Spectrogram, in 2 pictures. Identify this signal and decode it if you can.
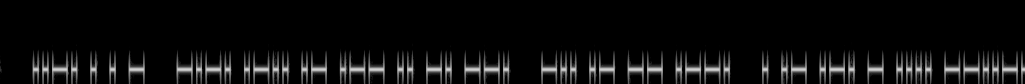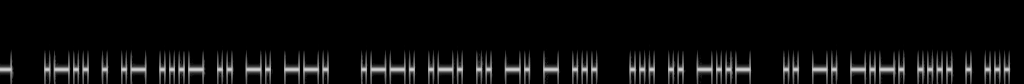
Morse code, heard as a keyed tone, about 25 wpm, 700 Hz. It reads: FEET CLAWING DAMP EARTH, LEAVING PRINTS SIX INCHES
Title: A Sound Of Thunder 25wpm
